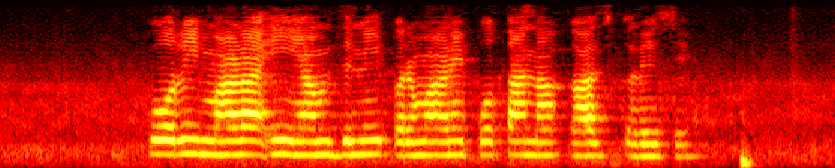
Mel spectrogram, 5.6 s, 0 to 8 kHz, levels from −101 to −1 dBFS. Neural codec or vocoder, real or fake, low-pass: codec, 16 kHz, 2 kbps, FunCodec, trained on Chinese and English, 25 frames a second; fake; 7.2 kHz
